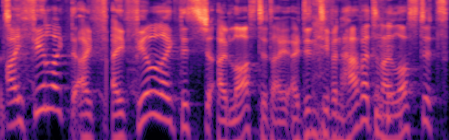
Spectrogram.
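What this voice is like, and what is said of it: Put-on accent drifting toward Russian. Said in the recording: “It's becoming Russian. ... the migrating accents”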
